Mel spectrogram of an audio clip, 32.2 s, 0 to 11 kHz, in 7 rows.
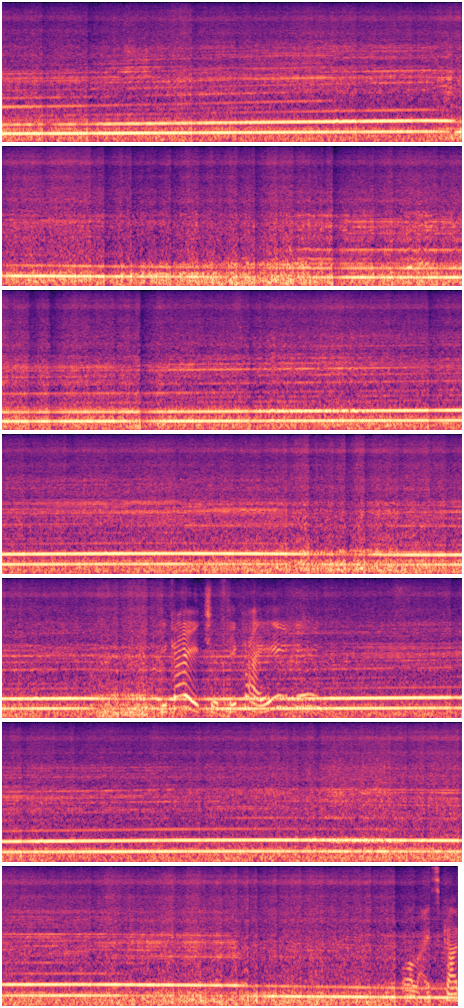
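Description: Honda Hornet 600 inline-four engine running at high revs at highway speed, a steady high drone that climbs and eases slightly with the throttle, with wind rush over the helmet-mounted microphone.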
